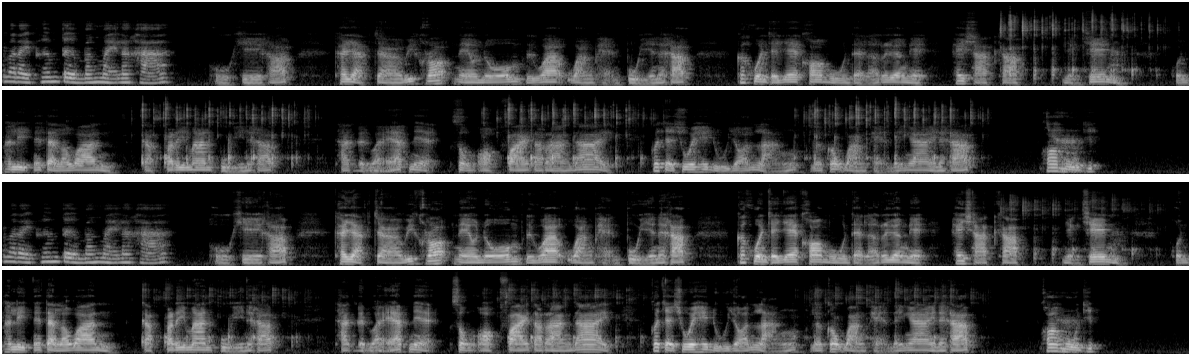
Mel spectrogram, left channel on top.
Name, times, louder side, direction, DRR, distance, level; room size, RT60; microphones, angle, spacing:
voice 1, 0.0-1.7 11.1-11.2 15.4-15.8 22.4-22.7, left 1 dB, 40° left, 2.6 m, -28 dB
voice 2, 2.1-6.9 7.4-9.2 9.5-10.2 10.6-11.2 11.7-13.0 13.3-14.6 15.2-18.0 18.4-21.6 22.3-22.8, right 3 dB, 65° right, 2.0 m, -24 dB
sound 1, 10.0-11.8 13.2-15.1 16.7-18.5 19.8-21.7, left 4 dB, 80° left, 2.0 m, -35 dB
11.5 x 5.5 x 2.9 m
head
